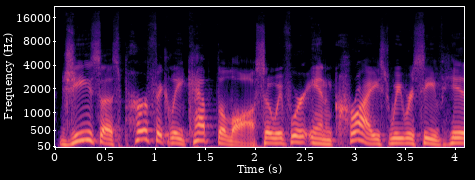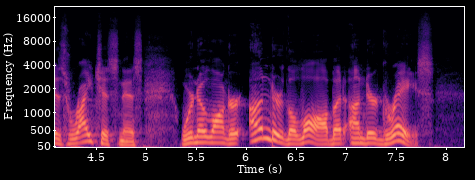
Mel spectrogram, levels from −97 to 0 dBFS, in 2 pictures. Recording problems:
muffled; very; fading above 3.5 kHz

